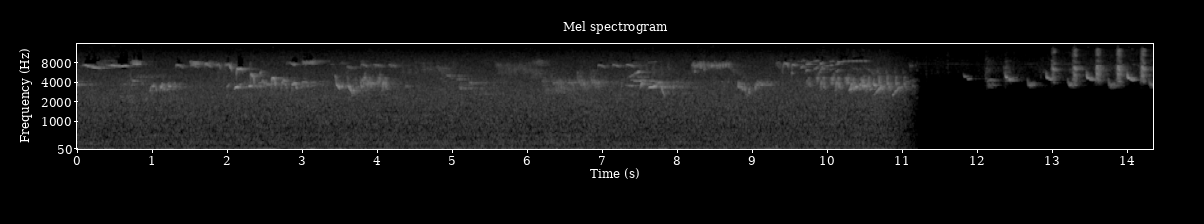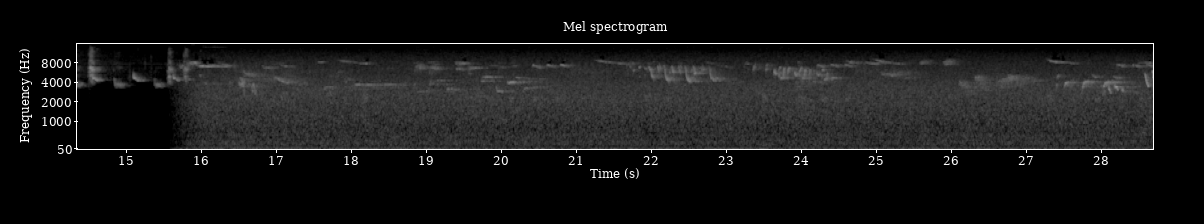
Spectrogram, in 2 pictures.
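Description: Faint bird chirps, scattered and high, over a low steady hiss. About eleven seconds in, the hiss drops away for some four seconds, leaving a quick run of evenly spaced high chirps.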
